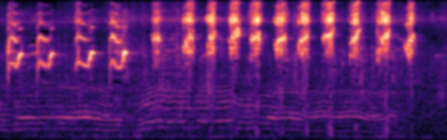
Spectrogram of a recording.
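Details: Long-tailed shrike singing in rapid speed rapet style as a singing lure: three looping rising-falling whistles, then an even train of about a dozen sharp high chips, backed by soft lower harmonic tones.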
